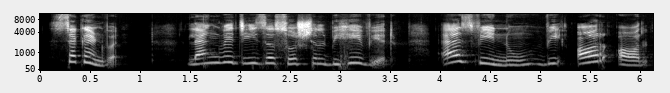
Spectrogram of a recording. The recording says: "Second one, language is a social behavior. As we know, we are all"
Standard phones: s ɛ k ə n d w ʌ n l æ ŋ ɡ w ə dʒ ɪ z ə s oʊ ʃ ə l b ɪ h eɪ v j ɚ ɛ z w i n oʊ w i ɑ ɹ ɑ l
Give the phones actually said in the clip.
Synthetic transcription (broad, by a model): s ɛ k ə n d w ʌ n l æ ŋ ɡ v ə dʒ ɪ z ə s oʊ ʃ ə l b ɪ h eɪ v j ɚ ɛ z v i n oʊ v i ɑ ɹ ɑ l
